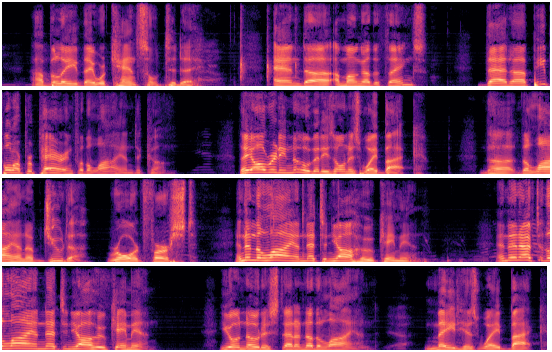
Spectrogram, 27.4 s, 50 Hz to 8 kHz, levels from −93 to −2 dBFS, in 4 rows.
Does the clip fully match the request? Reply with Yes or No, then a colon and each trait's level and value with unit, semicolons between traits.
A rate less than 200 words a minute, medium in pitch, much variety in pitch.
Yes: slow, 135 wpm; medium, 155 Hz; wide, 6.8 semitones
